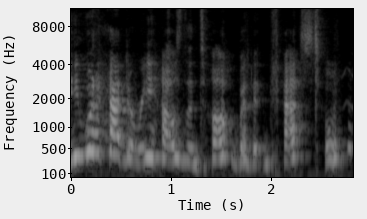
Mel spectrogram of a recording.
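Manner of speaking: words forced out while laughing. Speaker telling a story about a past dog, laughing while talking. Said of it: "I'm laughing while I'm saying it".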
